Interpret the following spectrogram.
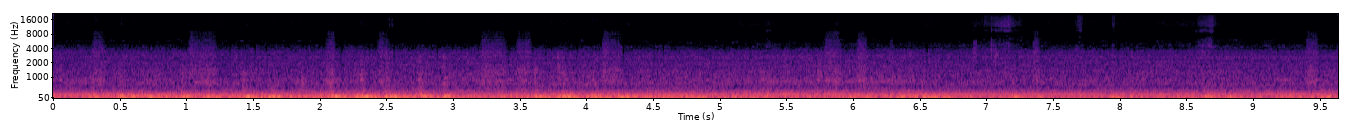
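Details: Chevy Cruze driving at speed: steady low hum and rumble, the drone of a worn wheel hub bearing.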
